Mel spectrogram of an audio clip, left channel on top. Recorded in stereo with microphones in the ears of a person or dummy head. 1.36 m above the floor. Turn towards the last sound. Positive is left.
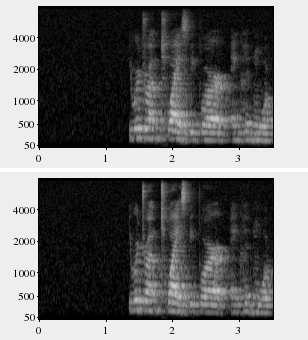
turn(degrees=-70)  # may be behind; listen again after turning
